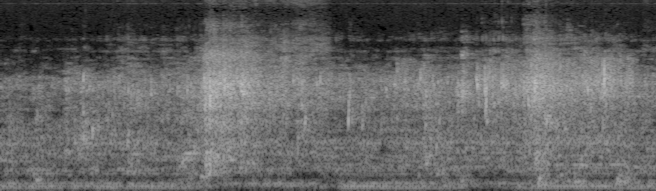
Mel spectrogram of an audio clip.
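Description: Water sloshing and splashing against a small fishing boat over a steady low engine hum, with a louder splash about two seconds in and another a little after five seconds.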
